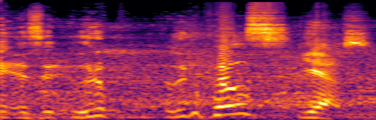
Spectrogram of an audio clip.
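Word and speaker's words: Utepils: Is it Udapils? Yes. Udapils. I butchered it literally 3 times, maybe 5.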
